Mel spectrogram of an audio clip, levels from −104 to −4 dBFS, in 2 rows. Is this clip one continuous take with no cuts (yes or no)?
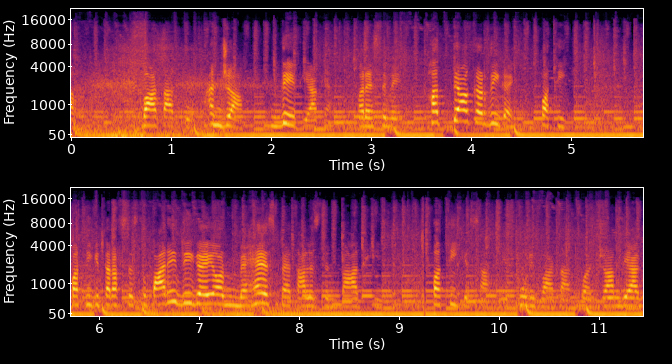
yes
